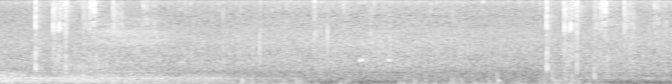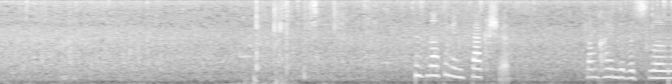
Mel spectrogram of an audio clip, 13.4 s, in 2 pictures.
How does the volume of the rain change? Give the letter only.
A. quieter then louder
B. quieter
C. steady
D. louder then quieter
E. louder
B.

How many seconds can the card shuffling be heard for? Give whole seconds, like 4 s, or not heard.
4 s.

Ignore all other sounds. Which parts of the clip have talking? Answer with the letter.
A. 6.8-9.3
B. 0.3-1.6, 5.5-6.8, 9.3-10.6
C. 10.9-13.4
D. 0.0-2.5
C.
